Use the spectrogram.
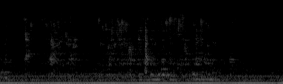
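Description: Water trickles and drips softly for a pet indoors, a faint, steady splashing over low background hum with no one speaking.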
